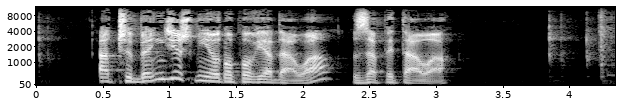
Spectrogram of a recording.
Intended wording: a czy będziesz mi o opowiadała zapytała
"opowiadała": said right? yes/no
yes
